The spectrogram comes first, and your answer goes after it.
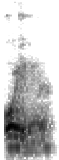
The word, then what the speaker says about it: Euler: spells it looks like euler but it's actually pronounced euler and euler's formula is how we can tell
